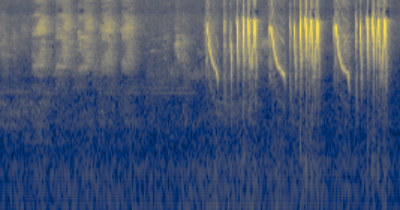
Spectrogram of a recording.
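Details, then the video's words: Ciblek gunung giving its morning song to encourage others to sing. Faint soft notes at first, then loud rapid rattles alternating with steeply falling whistles in the second half. "Suara Asli Ciblek Gunung Gacor Pagi Hari.Rangsang Emosi Cigun Manapun Agar Segera Bunyi"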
